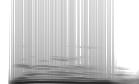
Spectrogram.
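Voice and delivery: very high, drawn-out "woo"; high whoop. Real, not acted. Streamer cheering that it's almost done, high whoop.

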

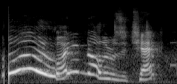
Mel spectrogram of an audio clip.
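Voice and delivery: high, loud surprised ooh; delighted little discovery; surprised squeal. Real, not acted. Streamer noticing a new game feature, surprised squeal.

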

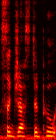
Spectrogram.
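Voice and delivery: ordinary delivery

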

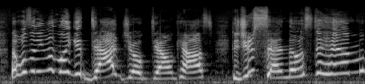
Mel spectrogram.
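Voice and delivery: high-pitched indignant questioning; incredulous accusation. Real, not acted. Streamer confronting Downcast about the jokes, incredulous. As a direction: squeak it out in disbelief.

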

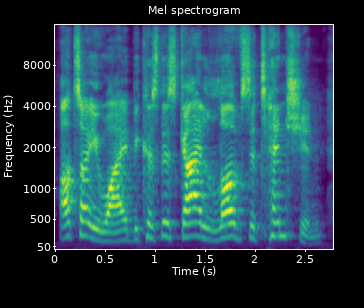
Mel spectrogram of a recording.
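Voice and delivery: ordinary delivery

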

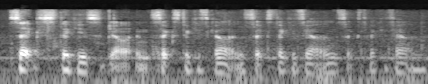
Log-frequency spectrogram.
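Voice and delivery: repeated, fading to a whisper; fading tongue twister. Shown as a demonstration. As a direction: start normal, trail off to a whisper. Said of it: "Do twenty-seven".

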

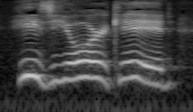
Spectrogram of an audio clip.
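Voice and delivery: slow, loud blaming parent; mock parent argument. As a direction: shove the blame, drawn out and loud. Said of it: "and, like".

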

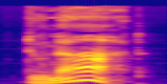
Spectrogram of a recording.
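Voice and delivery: urgent plea, jumping high and loud; alarmed, high-pitched protest; pleading cry. A narrator's reading. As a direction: beg them urgently to stop. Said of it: "cried the ghost".

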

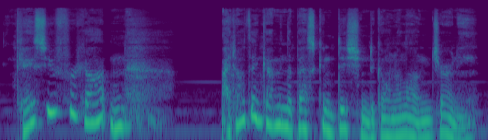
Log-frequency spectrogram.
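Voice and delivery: high-pitched woman's voice, protesting; indignant objection. Acted. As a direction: remind them pointedly you are injured. Injured Ada objects to traveling.

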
